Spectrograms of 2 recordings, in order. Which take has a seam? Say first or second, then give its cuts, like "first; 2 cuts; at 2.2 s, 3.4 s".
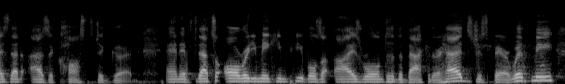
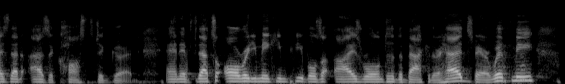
second; 1 cut; at 4.7 s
